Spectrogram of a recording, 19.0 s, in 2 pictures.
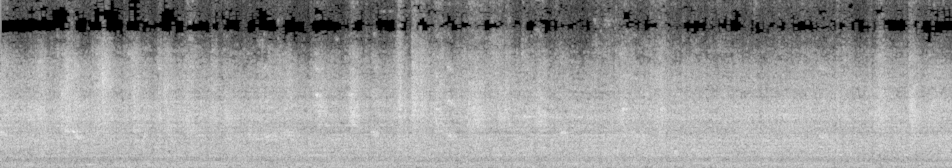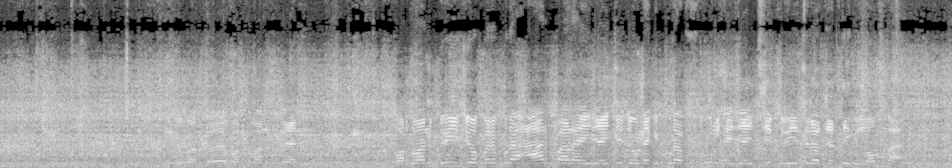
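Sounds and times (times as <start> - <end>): freight train rumbling: 0.0 - 19.0
wheels clacking over rail joints: 0.0 - 19.0.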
